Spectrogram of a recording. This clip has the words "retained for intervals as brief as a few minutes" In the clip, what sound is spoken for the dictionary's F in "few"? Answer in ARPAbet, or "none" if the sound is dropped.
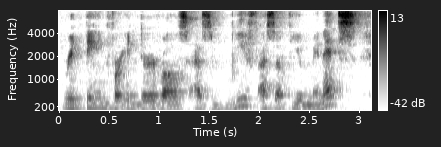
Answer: F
